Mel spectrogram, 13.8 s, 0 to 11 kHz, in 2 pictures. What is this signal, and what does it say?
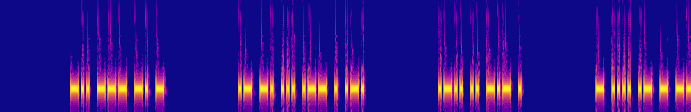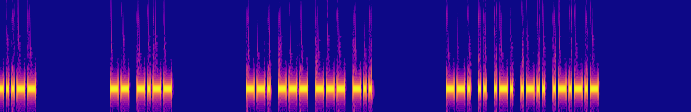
Morse code, heard as a keyed tone, about 43 wpm, 700 Hz. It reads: DONT ANSWER LIKE THAT, MY GOOD GIRL.
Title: 4x Word-Spacing - Sentences from Top 400 Words - 45wpm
